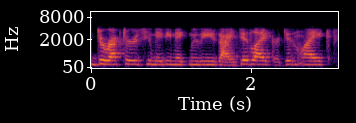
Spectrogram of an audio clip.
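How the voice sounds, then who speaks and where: With an animated tone, a woman speaks at a medium pitch. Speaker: entertainment TV host and interviewer. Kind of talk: podcast interview. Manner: loud.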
